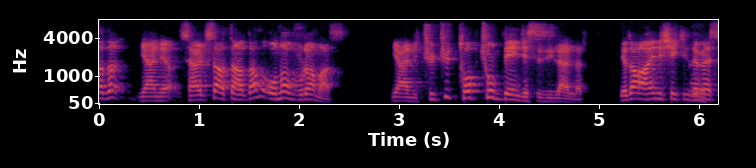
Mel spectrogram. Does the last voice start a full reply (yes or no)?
no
